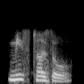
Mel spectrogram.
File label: "maestoso", Indian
